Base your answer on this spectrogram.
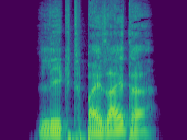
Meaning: inflection of beiseitelegen: 1. second-person plural present 2. third-person singular present 3. plural imperative
- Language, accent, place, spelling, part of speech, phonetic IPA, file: German, Germany, Berlin, legt beiseite, verb, [ˌleːkt baɪ̯ˈzaɪ̯tə], De-legt beiseite.ogg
